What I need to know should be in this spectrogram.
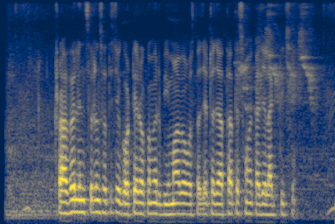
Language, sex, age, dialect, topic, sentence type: Bengali, male, 31-35, Western, banking, statement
